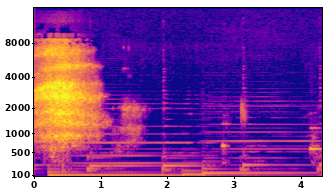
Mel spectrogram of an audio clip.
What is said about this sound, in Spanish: Doy una respiración profunda tratando de llenar de aire mis pulmones lo más que pueda y exhalo por boca dejando salir un sonido.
